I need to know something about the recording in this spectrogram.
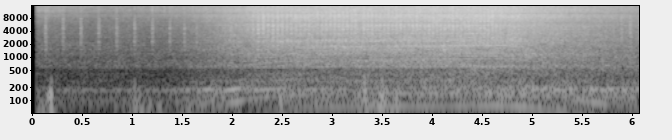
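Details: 2004 Dodge Dakota 3.7 V6 at idle: light, fairly regular clicking about three a second over the low hum; clicks up to 3000 rpm then goes away, present almost a year; shop said it's not the engine.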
